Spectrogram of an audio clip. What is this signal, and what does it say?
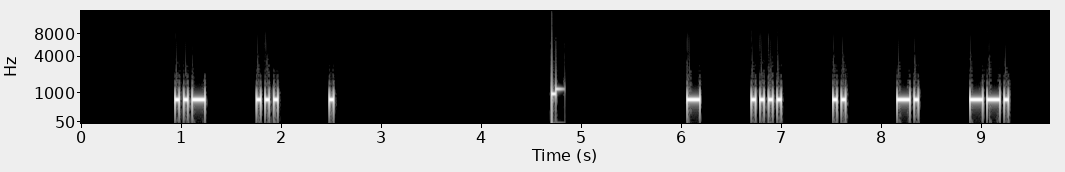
Morse code, heard as a keyed tone, about 28 wpm, spaced as for 13 wpm, 700 Hz. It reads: USE THING
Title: 4x Character Spacing - Top 100 Words - 28wpm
